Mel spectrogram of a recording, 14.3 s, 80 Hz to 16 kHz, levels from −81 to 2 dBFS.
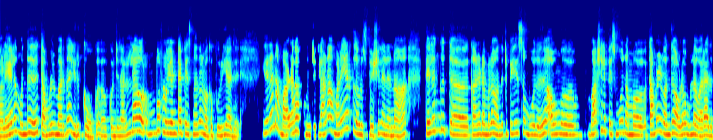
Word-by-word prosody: மலையாளம் 260 +9 +1
வந்து 250 +4 +3 0.2
தமிழ் 230 +3 +1
மாரி 235 -1 +2
தான் 320 -2 -1
இருக்கும். 225 -4 -1
கொ - - -3 0.2
கொஞ்சம் 205 -1 -1
நல்லா 265 +10 0 0.2
ரொம்ப 275 +6 -2
ப்ளூயன்ட்டா 280 -1 +2
பேசுனா 250 0 -1
தான் 290 - -2
நமக்கு 220 -1 0
புரியாது. 215 -3 -1 0.5
இல்லேன்னா 300 +9 -2
நாம 240 - +2
அழகா 270 +9 +2
புரிஞ்சுக்கலாம். 235 0 -2
ஆனா 355 - +2
மலையாளத்தில 325 +1 -1
ஒரு 240 - +1
ஸ்பெஷல் 235 +3 -2
என்னன்னா, 215 -2 0 0.6
தெலுங்கு 340 +6 0
த, - - +1 0.4
கன்னடம் 245 +1 +1
எல்லாம் 265 0 +1
வந்துட்டு 245 +3 -3
பேசம்போது, 260 -5 -2 0.2
அவங்க 255 +2 +1 0.6
பாஷையில 325 +6 0
பேசும்போது 260 +2 -2
நம்ம 240 -1 +3 0.3
தமிழ் 315 +6 0
வந்து 245 +3 +2
அவ்வளவா 245 +2 +1
உள்ளே 245 0 +2
வராது 220 0 +2
250 Hz, 165 wpm, -20 LUFS, 230-280 Hz, 0.6 s, வந்து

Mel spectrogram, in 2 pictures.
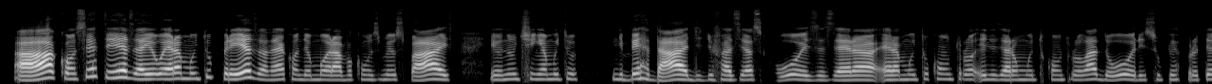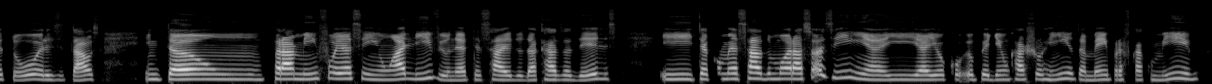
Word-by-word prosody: Ah, 200 +10 +10
com 255 -2 -3
certeza. 310 -5 +3
Eu 245 +1 +2
era 250 +2 +5
muito 265 +5 -9
presa, 255 -3 +4
né, 225 +3 -2
quando 230 -2 -12
eu 215 - -8
morava 215 -1 -2
com 225 +1 -16
os 220 0 -14
meus 225 0 -12
pais. 220 +4 +4 0.3
Eu 215 0 -9
não 240 +2 -9
tinha 240 -1 -7
muito 240 +1 -11 0.3
liberdade 225 -3 +2
de 220 +3 -12
fazer 215 0 -6
as 220 0 -4
coisas, 205 +1 -7
era 205 0 +2
era 215 0 -1
muito 225 +3 -13
contro 245 -2 -12
eles 220 +1 -10
eram 215 0 -3
muito 215 0 -14
controladores, 220 -1 -6
superprotetores 220 0 -9
e 205 - -21
tals. 205 +3 -2 0.4
Então, 235 -1 +3
pra 250 -1 +7
mim 245 +1 -6
foi 270 -1 -3
assim 255 -4 -4
um 220 +1 -7
alívio, 250 -2 -1
né, 195 +1 -3
ter 215 -1 -15
saído 205 -2 -2
da 205 - -2
casa 215 -1 -5
deles, 235 +6 -6 0.4
e 235 0 -5
ter 245 0 -2
começado 255 +1 +1
morar 255 0 +2
sozinha. 290 - -4
E 220 0 -8
aí 215 0 -1
eu 220 0 -7
co 230 - -14
eu 225 - -8
peguei 220 -1 -7
um 220 - -11
cachorrinho 230 +2 -7
também 210 0 -6
pra 215 -1 -10
ficar 210 -1 -9
comigo. 240 +5 -8
225 Hz, 160 wpm, -20 LUFS, 215-245 Hz, 0.4 s, Ah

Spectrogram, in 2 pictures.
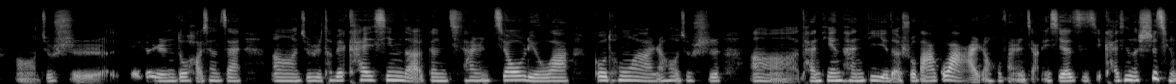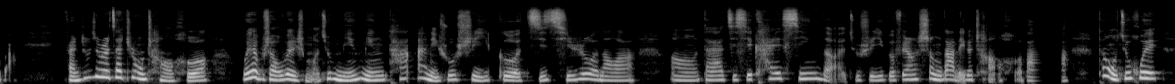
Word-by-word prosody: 嗯， - - -11
就 - - -7
是 430 +5 -7 0.3
每 485 - -4
个 - - -4
人 165 -2 -1
都 175 +1 +1
好 170 -2 -6
像 175 +1 -3
在 170 -1 -3 0.3
呃， 170 -1 -3
就 170 -1 -5
是 165 -2 -3
特 185 - -7
别 185 - +1
开 195 +1 -1
心 195 -1 +2
地 165 - -1
跟 170 -1 -2
其 - - -5
他 180 0 -4
人 180 +1 -4
交 195 +2 +2
流 155 -5 0
啊， 165 0 -1 0.2
沟 185 - +2
通 190 +1 -1
啊， 175 -3 -2
然 165 +2 -5
后 185 - -3
就 175 - -7
是， 165 -1 -6 0.2
呃， 165 -1 -6
谈 165 0 -3
天 180 +1 0
谈 170 -1 -2
地 180 -4 0
地 - - -2
说 165 - -2
八 170 +1 0
卦， 195 +1 +1
然 165 - -6
后 165 +1 -10
反 160 - -10
正 - - -3
讲 - - -8
一 - - -7
些 165 0 +3
自 165 -1 -6
己 - - -8
开 - - -7
心 205 +3 +2
的 190 - +1
事 280 - +3
情 255 - +2
吧。 - - -12 0.5
反 190 0 +4
正 295 +7 -2
就 360 - +5
是 330 - +7
在 320 0 +5
这 300 - -8
种 250 -2 +7
场 185 -8 -2
合， 175 +3 +1 0.3
我 255 - +5
也 320 - +9
不 250 - +1
知 230 - +3
道 205 - +5
为 220 -1 +6
什 180 -4 -5
么， - - -5
就 270 - 0
明 205 -4 +6
明 205 -4 +4
它 260 +5 -5
按 275 - +2
理 195 - +5
说 210 +6 -1
是 220 - -3
一 180 0 -1
个 190 -2 +2
极 180 +1 +1
其 200 -1 +2
热 235 +1 +2
闹 190 -2 0
啊， 180 +1 -4 0.3
呃， 190 -2 -4
大 205 - -3
家 205 +1 -1
极 205 0 -2
其 220 +2 +2
开 265 +3 -2
心 260 0 +3
的， 225 - -5
就 - - -9
是 190 -1 -4
一 190 - -2
个 195 - -5
非 200 +3 -2
常 225 +1 +1
盛 235 -1 +2
大 220 +1 +1
的 - - -1
一 - - -1
个 215 - 0
场 - - -7
合 160 - -14
吧。 170 0 -8 0.2
啊， - - -16 0.3
但 400 -2 +2
我 - - +9
就 275 +6 +3
会 285 -2 +5
190 Hz, 295 characters per minute, -23 LUFS, 170-220 Hz, 0.5 s, 也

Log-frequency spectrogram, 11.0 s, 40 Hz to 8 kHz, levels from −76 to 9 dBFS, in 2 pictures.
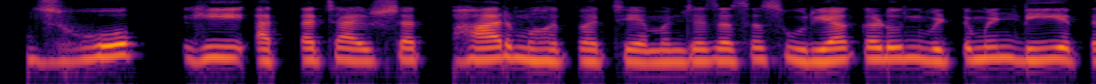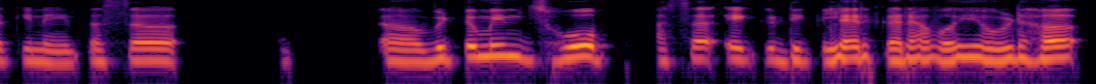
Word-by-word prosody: झोप 200 +8 +2 0.2
ही 210 +1 0
आत्ताच्या 185 +2 -3
आयुष्यात 180 +1 -2 0.2
फार 195 +3 +2
महत्त्वाची 180 -3 -4
आहे. 170 - -1
म्हणजे 170 +2 -4
जसं 180 +1 -3
सूर्याकडून 195 +2 0
विटामिन 195 +3 -3
डी 190 - -1
येतं, 190 -3 -1
की 185 - -6
नाही 165 -3 -4
तसं, 185 +1 +1 1.1
अ, - - -2 0.2
विटामिन 225 +4 +3
झोप 210 +4 +6 0.2
असं 185 +3 -1
एक 190 -1 +1 0.2
डिक्लेअर 190 +3 +2
करावं 185 0 +1
एवढं 205 0 +4
190 Hz, 130 wpm, -23 LUFS, 180-205 Hz, 1.1 s, झोप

